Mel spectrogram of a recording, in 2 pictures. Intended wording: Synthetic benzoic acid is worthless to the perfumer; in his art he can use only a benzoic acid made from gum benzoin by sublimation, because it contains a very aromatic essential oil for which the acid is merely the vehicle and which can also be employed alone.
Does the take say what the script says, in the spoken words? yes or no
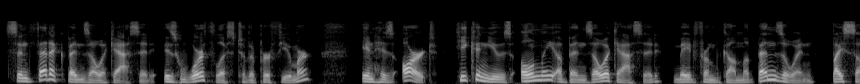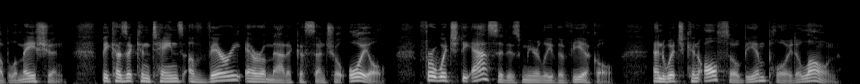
yes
